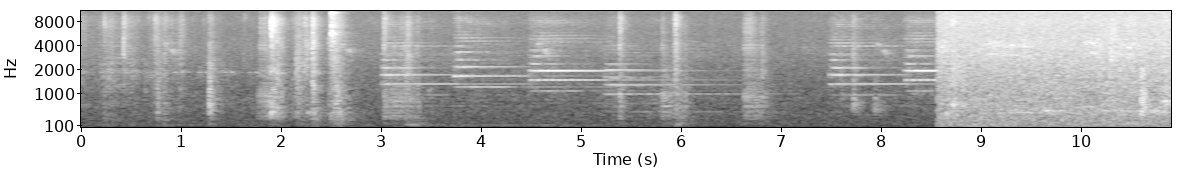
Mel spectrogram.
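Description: Faint clicks and taps of a laptop being worked by hand, then a short run of faint high electronic tones stepping from note to note. Near the end a louder steady hiss comes in suddenly.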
